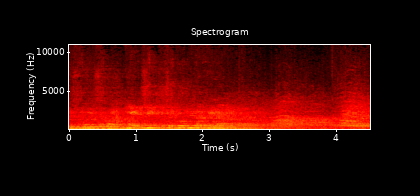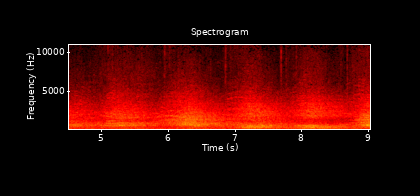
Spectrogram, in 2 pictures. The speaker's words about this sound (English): There we are then, the 2016 Giro d'Italia is underway. That was the crowd cheering Fabio Sabatini, the first rider to tackle the opening stage time trial here in Apeldoorn.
